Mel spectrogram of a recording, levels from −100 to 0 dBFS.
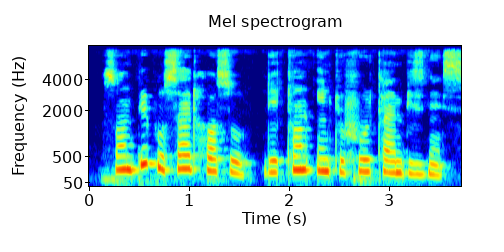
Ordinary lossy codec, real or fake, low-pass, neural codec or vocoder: none; fake; 7.2 kHz; codec, 16 kHz, 8 kbps, FreqCodec, larger model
